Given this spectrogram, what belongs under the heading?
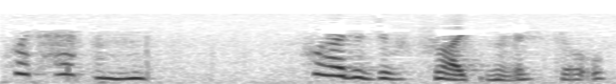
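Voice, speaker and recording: An actress playing a frightened, pleading woman in a 1940s radio horror drama, with halting, theatrical delivery. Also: mid-range voice, sing-song, slightly rough, narrow, tinny audio, heavily acted. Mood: shaken, subdued. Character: Linda, frightened woman, pleading and easily overcome by terror. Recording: noisy, band-limited 1940s radio recording.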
